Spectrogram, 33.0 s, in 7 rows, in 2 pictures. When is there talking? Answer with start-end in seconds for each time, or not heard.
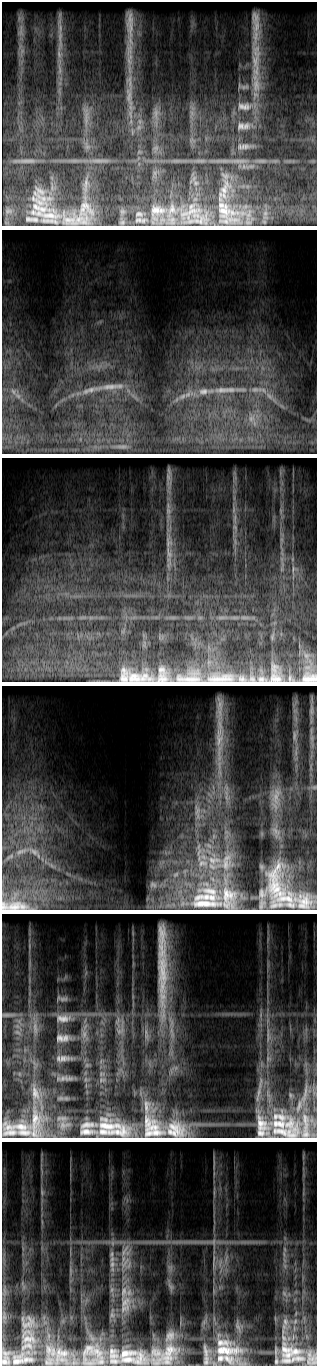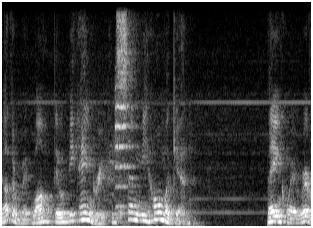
0.0-4.0, 11.0-14.6, 17.1-21.6, 22.7-31.2, 32.3-32.9.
